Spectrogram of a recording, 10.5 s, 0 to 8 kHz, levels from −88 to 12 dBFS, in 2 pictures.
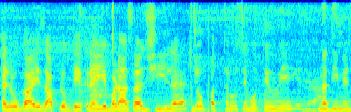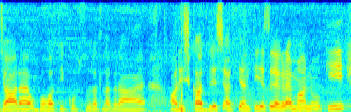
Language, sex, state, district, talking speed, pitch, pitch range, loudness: Hindi, female, Bihar, Sitamarhi, 235 wpm, 215 Hz, 205-225 Hz, -18 LUFS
